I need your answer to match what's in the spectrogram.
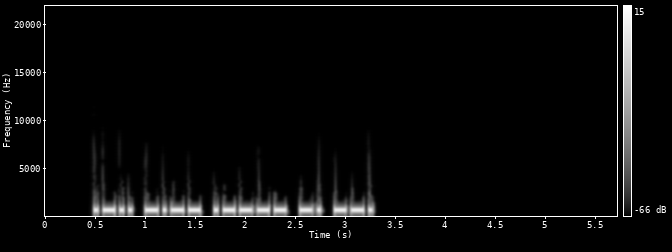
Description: Morse code, heard as a keyed tone, about 28 wpm, 700 Hz. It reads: LY1NG
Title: DXCC-100 Call Signs - 5 Characters - Repeated 3x - 28wpm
